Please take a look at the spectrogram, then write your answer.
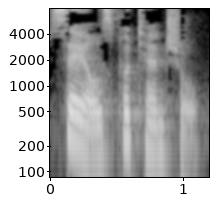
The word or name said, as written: sales potential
